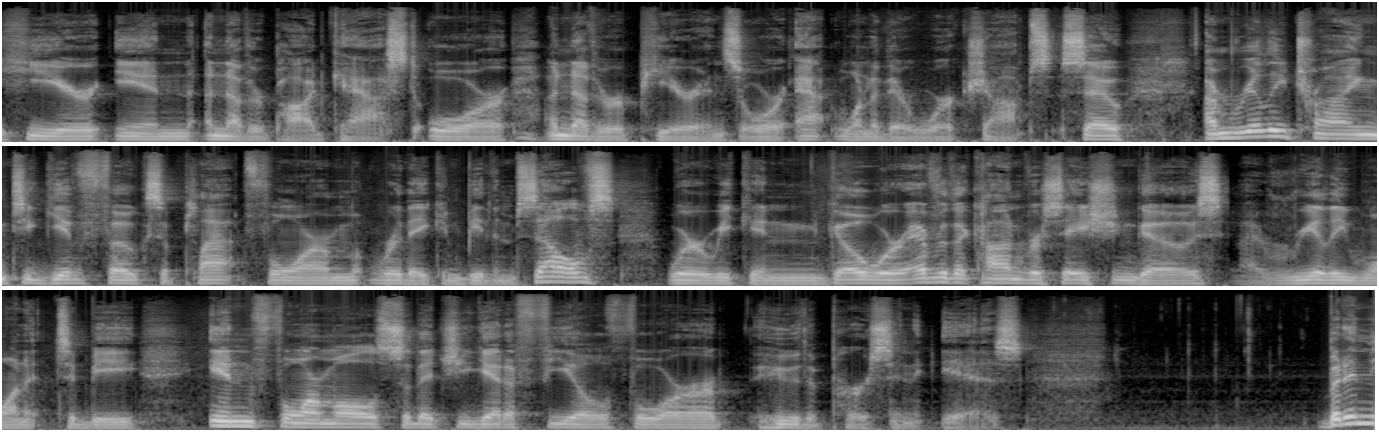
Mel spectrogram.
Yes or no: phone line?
no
